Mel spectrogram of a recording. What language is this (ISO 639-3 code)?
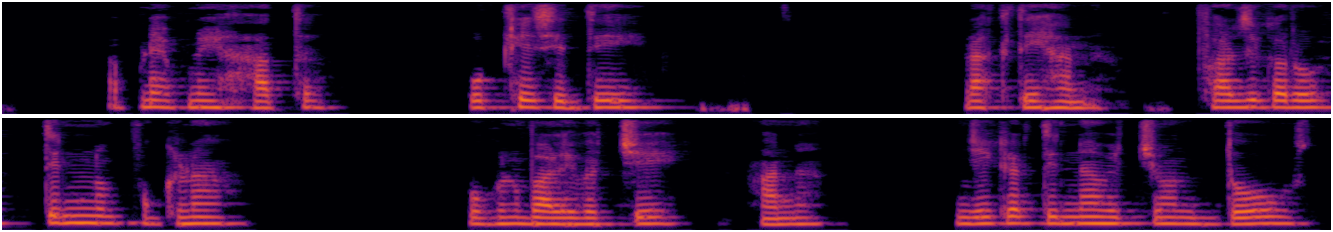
pan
